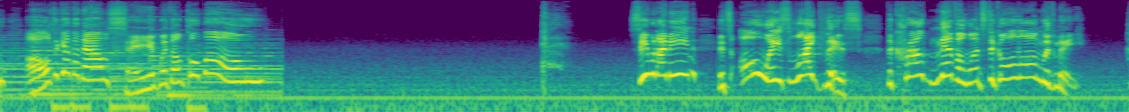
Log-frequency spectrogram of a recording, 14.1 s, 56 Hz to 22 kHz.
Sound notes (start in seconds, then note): 6.8 cough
